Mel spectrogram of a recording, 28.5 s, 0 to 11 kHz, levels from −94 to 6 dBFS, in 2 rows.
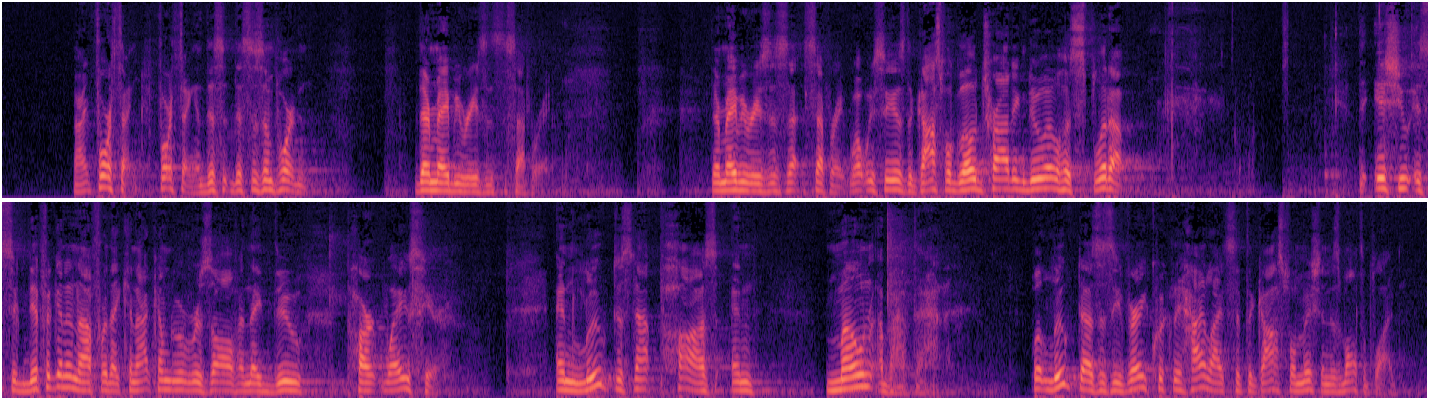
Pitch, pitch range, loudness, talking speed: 140 Hz, 125-155 Hz, -26 LUFS, 160 wpm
